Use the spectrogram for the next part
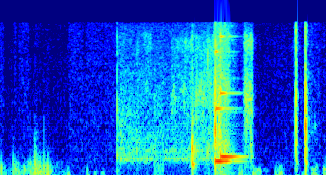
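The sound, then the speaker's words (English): A phone notification chime rings out loudly and clearly as someone receives a message on their phone, a short tonal ding-dong over a hissy, band-limited background, followed by a couple of sharp clicks. Low murmurs of talk come before it. “That's somebody getting a message on their phone.”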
